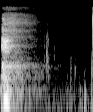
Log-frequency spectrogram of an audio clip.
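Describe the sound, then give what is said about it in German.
A loud breathy exhale bursts out and fades over nearly a second, followed by a few faint, short puffs of breath. “Könnte jetzt noch, noch vielfältige Schnaufgeräusche machen.”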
